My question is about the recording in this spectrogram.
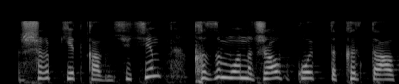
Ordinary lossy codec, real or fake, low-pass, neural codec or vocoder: none; real; none; none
